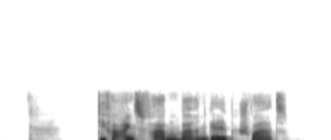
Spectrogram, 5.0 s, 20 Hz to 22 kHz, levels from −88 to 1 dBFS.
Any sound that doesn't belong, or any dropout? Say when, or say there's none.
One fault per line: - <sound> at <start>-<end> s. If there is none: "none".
none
